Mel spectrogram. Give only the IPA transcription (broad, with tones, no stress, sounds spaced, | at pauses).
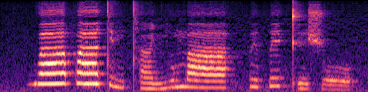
ɡʷ aː˦ f aː˦ t ɪ˨ ŋ tʰ ã˨ ɲ ʊ˦ m aː˦ | p ɪ˦ p e˦ kʼ ɪ˨ ʃ oː˨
